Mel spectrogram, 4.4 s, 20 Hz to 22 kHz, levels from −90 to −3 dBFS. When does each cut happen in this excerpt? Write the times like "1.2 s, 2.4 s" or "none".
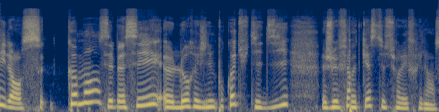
1.0 s, 3.5 s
